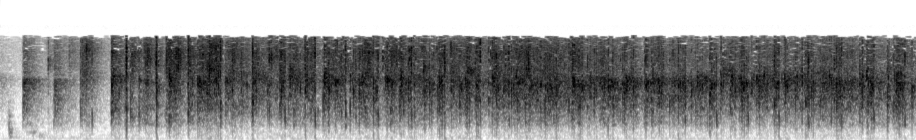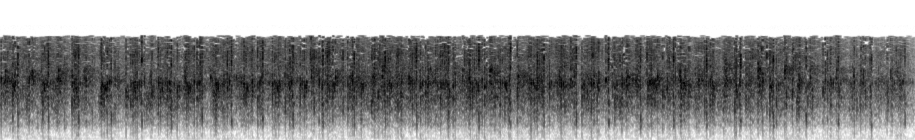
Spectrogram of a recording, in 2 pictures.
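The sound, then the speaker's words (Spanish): Sustained audience applause for a theatre play: after a sharp onset, dense, even clapping runs loud and steady throughout, with no talk over it. “Veamos, escuchemos la reacción del público.”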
